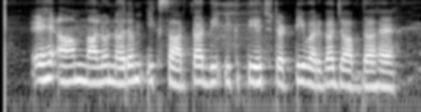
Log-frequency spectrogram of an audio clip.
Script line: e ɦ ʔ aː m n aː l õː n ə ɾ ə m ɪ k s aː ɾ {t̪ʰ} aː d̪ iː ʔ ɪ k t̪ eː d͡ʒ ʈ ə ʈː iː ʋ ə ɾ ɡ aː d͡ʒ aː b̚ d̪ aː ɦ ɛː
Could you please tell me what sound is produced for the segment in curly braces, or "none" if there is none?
t̪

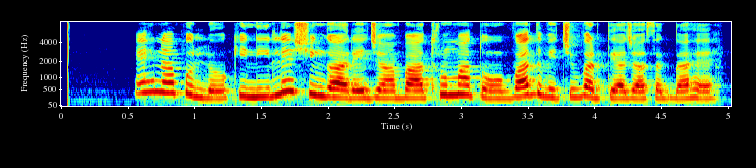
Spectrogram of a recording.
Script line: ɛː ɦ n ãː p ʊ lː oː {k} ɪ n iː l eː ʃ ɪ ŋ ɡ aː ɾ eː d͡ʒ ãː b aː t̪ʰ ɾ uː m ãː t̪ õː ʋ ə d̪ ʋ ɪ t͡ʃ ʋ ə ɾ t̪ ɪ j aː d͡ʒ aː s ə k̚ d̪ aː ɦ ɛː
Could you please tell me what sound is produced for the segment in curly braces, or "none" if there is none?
k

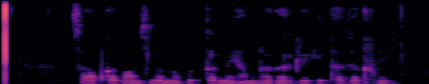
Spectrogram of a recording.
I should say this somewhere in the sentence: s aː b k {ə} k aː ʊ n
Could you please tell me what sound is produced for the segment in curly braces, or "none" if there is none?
a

